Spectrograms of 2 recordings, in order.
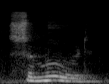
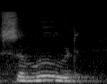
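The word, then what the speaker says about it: sumud: But I learned another word on this particular trip, and that's samud, spell it S-U-M-U-D.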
